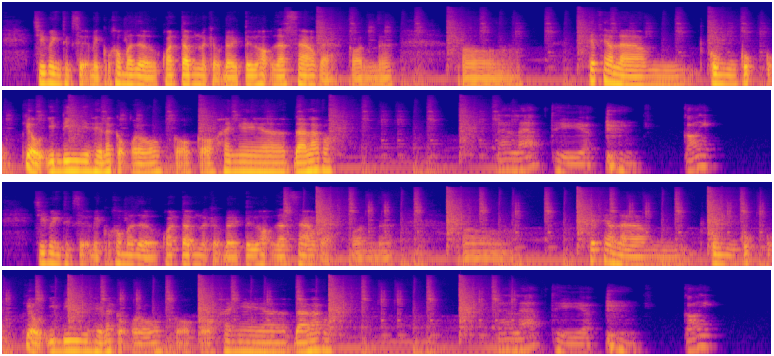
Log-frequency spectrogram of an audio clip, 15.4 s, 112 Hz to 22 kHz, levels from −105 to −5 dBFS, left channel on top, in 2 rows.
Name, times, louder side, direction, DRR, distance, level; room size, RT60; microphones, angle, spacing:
voice 1, 0.3-3.9 4.6-5.2 5.9-11.0, left 7 dB, 90° left, 0.3 m, -26 dB
sound 1, 2.7-13.2, right 4 dB, 45° right, 0.4 m, -42 dB
voice 2, 12.6-14.1 14.5-14.7, left 2 dB, 30° left, 0.7 m, -39 dB
3.5 x 2.0 x 4.0 m
head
